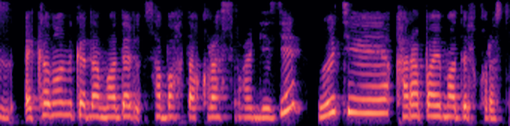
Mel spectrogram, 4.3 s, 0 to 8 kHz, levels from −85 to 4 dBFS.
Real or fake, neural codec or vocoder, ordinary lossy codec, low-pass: real; none; none; none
